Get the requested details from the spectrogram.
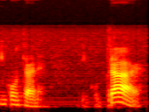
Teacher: O trar, ele é a sílaba tônica aqui, mas ele não recebe acento gráfico, ok?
